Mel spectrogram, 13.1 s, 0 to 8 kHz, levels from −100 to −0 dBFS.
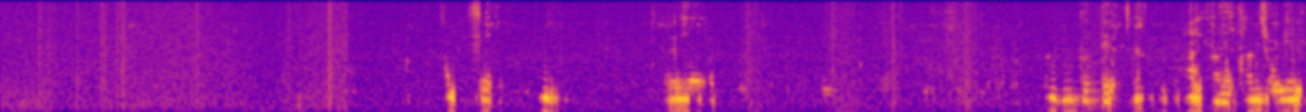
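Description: From 3.64 to 7.25 s the speech dips and breaks up, by roughly 35 dB at worst, for about two seconds in total. This is likely speech suppressed in double talk. At 4.84 to 4.91 s a faint second voice slips in, about 30 dB below the speech, likely the other side's voice leaking through. At 6.14 to 6.22 s the room sound drops by about 13 dB, background gated by the echo canceller. From 6.79 to 8.32 s the leaked voice returns, louder at about 20 dB down. From 7.63 to 9.24 s the background is gated again, by about 12 dB, for around a second. From 9.97 s to the end the speech is suppressed once more, by roughly 30 dB. From 11.09 to 13.02 s the other voice leaks through strongly, only about 5 dB below the speech.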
